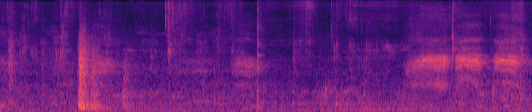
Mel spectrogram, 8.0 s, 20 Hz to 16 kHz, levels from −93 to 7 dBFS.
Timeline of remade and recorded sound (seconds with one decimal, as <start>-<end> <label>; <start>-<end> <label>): 0.0-4.0 recorded; 4.0-4.7 remade; 4.7-5.3 recorded; 5.3-6.8 remade; 6.8-8.0 recorded

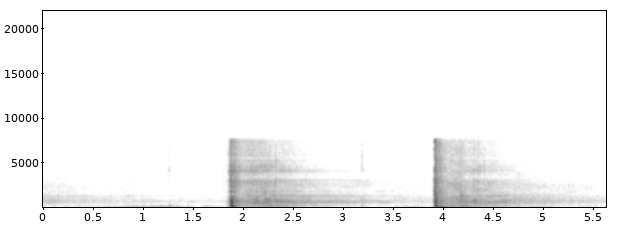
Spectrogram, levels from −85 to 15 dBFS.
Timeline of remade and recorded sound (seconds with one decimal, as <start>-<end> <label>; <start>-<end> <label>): 0.0-0.8 recorded; 0.8-3.5 remade; 3.5-4.2 recorded; 4.2-4.7 remade; 4.7-5.6 recorded

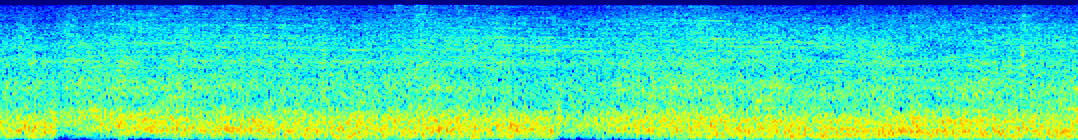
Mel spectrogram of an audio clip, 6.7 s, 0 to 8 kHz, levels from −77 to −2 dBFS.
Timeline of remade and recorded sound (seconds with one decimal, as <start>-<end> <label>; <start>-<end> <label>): 0.0-0.5 recorded; 0.5-1.0 remade; 1.0-5.1 recorded; 5.1-6.2 remade; 6.2-6.7 recorded

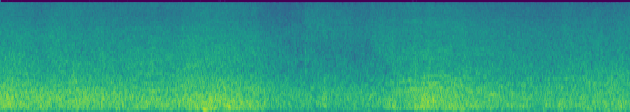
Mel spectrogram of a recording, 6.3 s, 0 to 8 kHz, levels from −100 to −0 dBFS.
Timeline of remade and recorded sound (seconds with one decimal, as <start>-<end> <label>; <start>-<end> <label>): 0.0-1.3 recorded; 1.3-2.1 remade; 2.1-4.0 recorded; 4.0-5.7 remade; 5.7-6.3 recorded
